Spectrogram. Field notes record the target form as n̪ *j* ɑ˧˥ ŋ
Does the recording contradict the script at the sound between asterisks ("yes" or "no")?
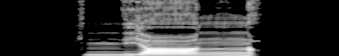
no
